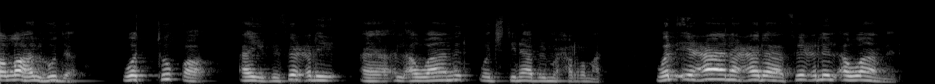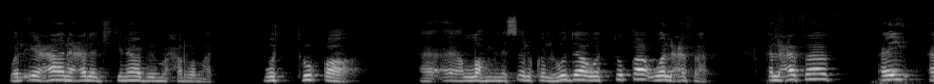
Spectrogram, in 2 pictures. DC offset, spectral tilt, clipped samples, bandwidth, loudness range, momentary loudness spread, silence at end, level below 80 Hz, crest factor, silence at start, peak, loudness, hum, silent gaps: under 0.1%; -7.5 dB/octave; under 0.1%; 10 kHz; 8 LU; 15 LU; 0 s; -70 dBFS; 20 dB; 0 s; -4 dBFS; -24 LUFS; none; 2.31-2.37 s, 6.49-6.54 s, 9.35-9.42 s, 11.58-11.63 s, 11.91-11.96 s, 13.10-13.27 s, 13.45-13.49 s, 17.95-18.04 s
